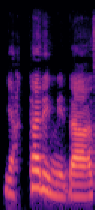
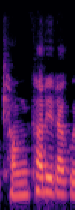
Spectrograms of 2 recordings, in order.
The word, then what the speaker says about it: 약탈: 답은 약탈입니다. 서울경보고 경탈이라고 읽기 참 좋죠? 이런 말 없어요.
